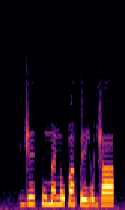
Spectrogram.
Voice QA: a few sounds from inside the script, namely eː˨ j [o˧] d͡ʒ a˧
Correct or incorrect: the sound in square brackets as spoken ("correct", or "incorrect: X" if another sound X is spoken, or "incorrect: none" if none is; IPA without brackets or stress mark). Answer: incorrect: o˦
